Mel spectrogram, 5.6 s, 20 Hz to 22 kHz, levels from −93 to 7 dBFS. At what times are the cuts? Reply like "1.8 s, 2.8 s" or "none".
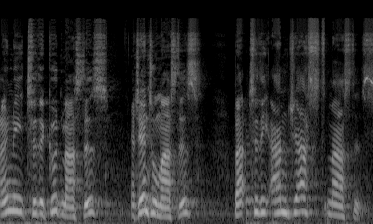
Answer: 2.0 s, 3.7 s

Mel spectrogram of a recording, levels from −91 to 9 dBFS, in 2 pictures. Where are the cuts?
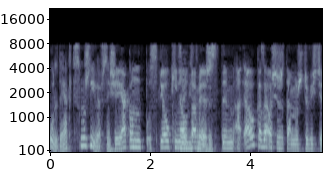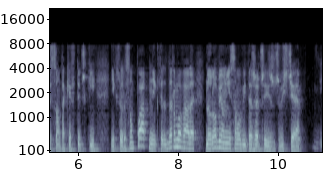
none

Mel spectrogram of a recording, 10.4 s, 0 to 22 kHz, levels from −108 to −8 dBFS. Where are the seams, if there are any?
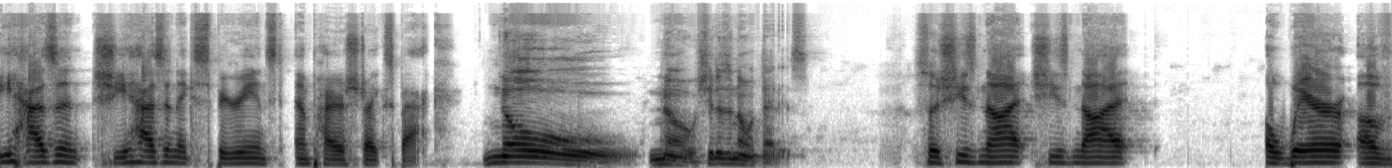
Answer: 4.8 s

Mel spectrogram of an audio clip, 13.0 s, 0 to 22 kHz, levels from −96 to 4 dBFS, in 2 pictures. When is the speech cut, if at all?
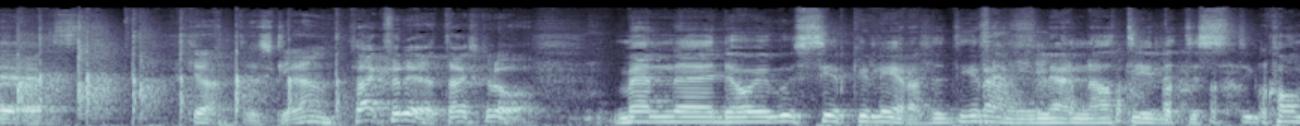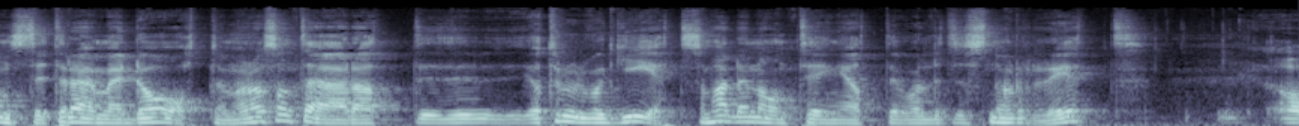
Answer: none

